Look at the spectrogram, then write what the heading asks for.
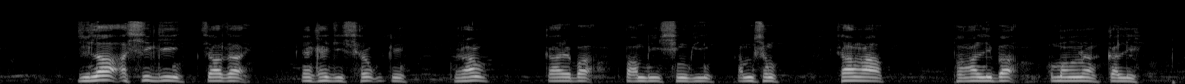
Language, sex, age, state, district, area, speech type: Manipuri, male, 60+, Manipur, Chandel, rural, read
